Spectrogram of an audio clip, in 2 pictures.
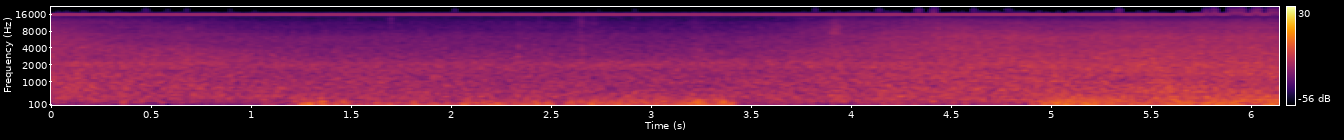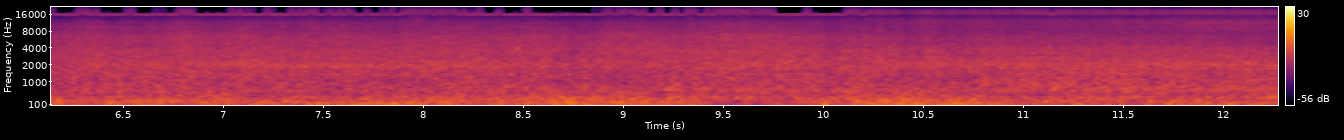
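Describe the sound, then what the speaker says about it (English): Waterfall at the top of a fall in Yosemite, a steady broadband roar of rushing water mixed with buffeting wind on the microphone, growing louder and denser after a few seconds and continuing without pause. "This is the top of the waterfall."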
